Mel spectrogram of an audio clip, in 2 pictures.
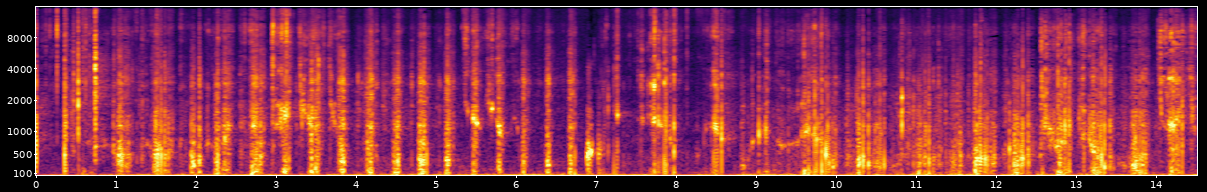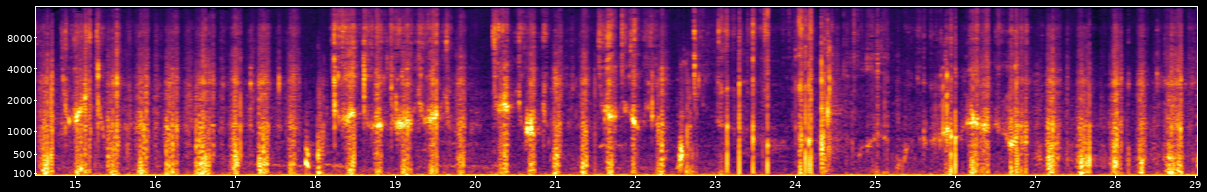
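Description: Close-miked biting and chewing of hard frozen ice discs coated in matcha powder: a dense, continuous run of sharp crunches and cracks as the ice breaks between the teeth, over a steady low hum.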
